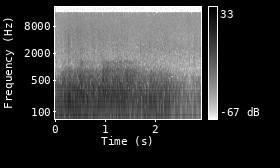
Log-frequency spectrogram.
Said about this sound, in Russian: Никак гроза. Да и дождик.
